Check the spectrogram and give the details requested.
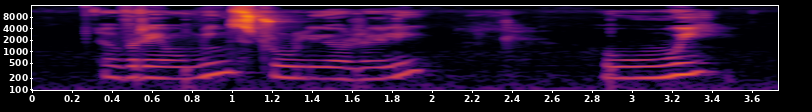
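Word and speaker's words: oui: We O U Y is we.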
